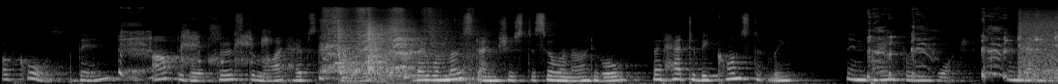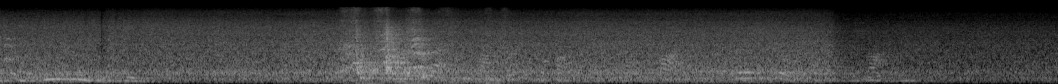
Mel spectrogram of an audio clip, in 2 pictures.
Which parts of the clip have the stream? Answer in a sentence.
The stream can be heard from 10.2 to 21.1 s.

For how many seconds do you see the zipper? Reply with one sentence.
You can hear the zipper for 3 seconds altogether.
